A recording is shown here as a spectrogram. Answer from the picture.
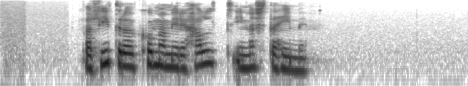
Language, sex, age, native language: Icelandic, female, 20-29, Icelandic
